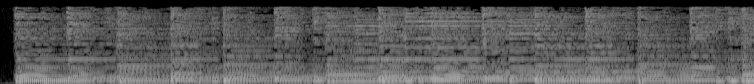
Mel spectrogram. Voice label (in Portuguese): Ex Namorado Feminino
